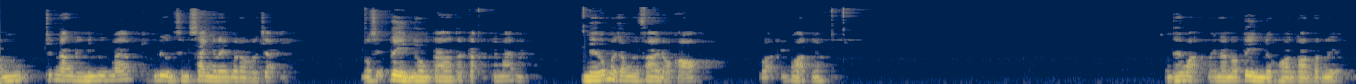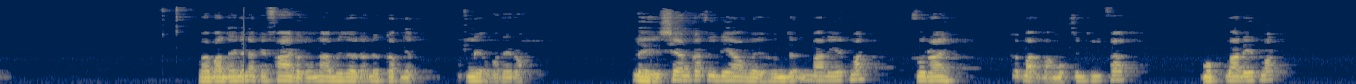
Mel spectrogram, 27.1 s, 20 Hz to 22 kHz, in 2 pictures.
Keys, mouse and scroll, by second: 4.8 click, 8.3 click, 15.2 click.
